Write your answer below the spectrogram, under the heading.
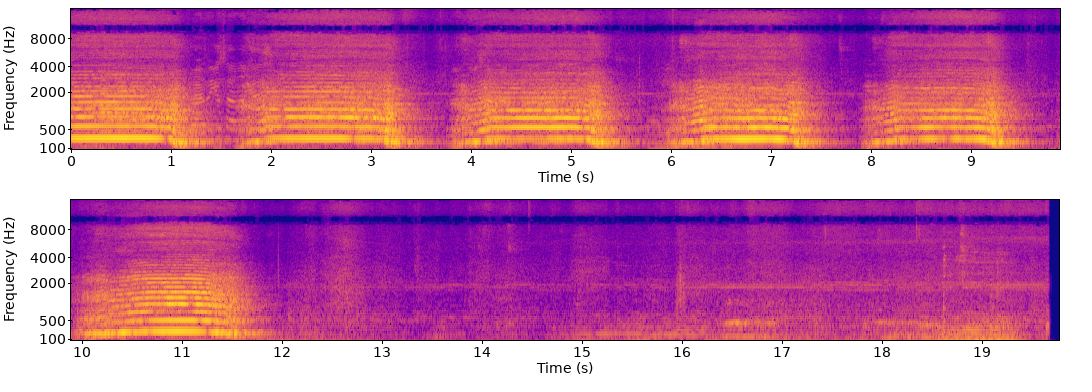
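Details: Big Indonesian fattened cattle (sapi lemu) mooing: six loud, rich moos in a steady series about every two seconds, each swelling and fading, followed by quieter low rumbling and faint background sounds.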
